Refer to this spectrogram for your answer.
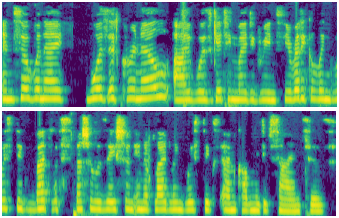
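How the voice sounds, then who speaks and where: Speaking at a moderate pace with hardly any pauses, a woman with a Russian accent has a fairly high pitch, ordinary pitch variation, and very even loudness. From Soviet Union. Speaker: professor of linguistics. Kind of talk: interview.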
